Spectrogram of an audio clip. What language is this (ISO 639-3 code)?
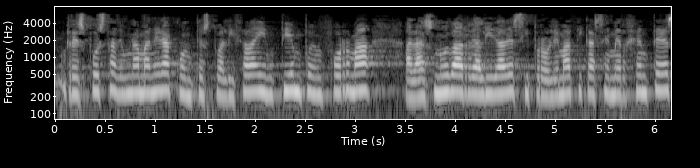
spa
